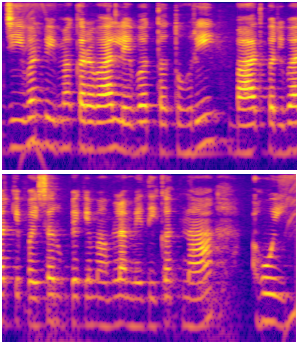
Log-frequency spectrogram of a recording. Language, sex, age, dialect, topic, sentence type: Bhojpuri, male, 25-30, Northern, banking, statement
